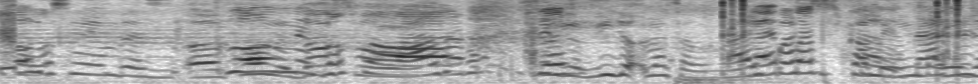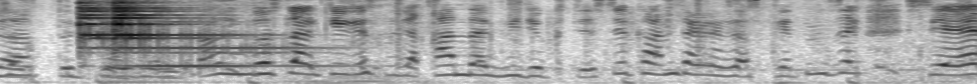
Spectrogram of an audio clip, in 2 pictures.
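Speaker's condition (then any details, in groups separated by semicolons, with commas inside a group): No condition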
